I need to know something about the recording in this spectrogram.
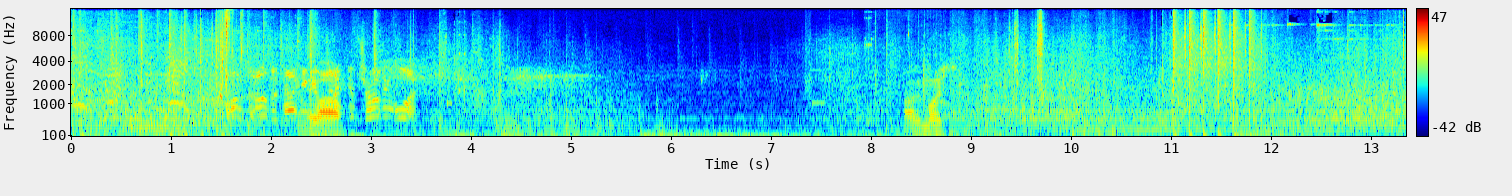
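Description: A rifle fires rapid bursts of shots nearby.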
